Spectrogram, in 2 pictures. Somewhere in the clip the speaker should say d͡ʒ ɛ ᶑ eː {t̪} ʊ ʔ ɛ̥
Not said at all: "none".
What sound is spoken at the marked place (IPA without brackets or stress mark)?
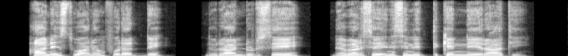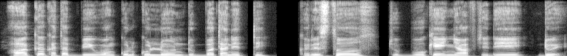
d̪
